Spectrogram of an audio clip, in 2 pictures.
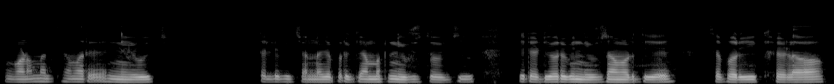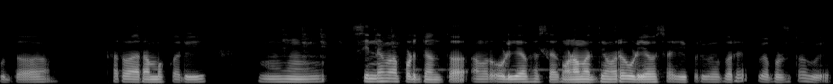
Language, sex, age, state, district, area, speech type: Odia, male, 18-30, Odisha, Jagatsinghpur, rural, spontaneous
